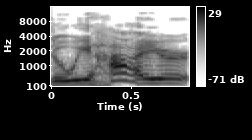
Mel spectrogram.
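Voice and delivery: high voice breaking, cracking. Discussing the Houston Texans' coaching search, voice cracking on a question. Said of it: "my voice cracked".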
